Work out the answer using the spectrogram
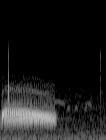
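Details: Spotted dove coo for luring and training a decoy bird: one steady, low, hollow note held for about half a second, opening with a faint click.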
